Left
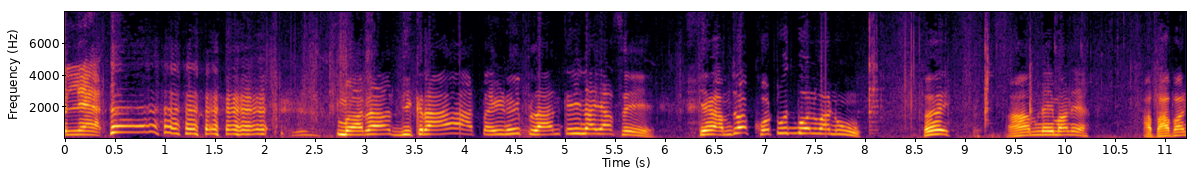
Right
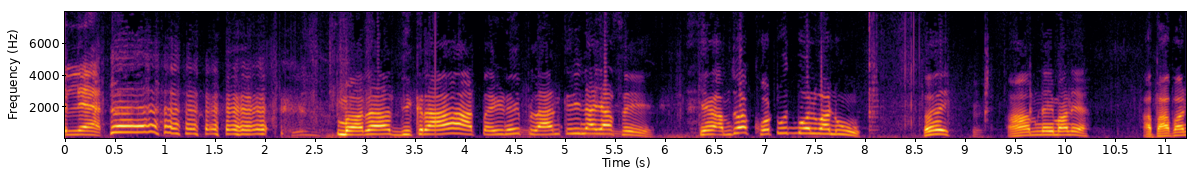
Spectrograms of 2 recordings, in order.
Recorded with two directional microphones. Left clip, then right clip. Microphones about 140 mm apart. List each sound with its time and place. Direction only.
0.4 s a sound: 5° left (ahead or behind)
1.5 s speech: 35° right (ahead or behind)
3.3 s speech: 35° right (ahead or behind)
4.7 s speech: 5° right (ahead or behind)
6.3 s speech: 30° right (ahead or behind)
6.6 s speech: 45° right (ahead or behind)
7.1 s speech: 10° right (ahead or behind)
8.5 s speech: 30° right (ahead or behind)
